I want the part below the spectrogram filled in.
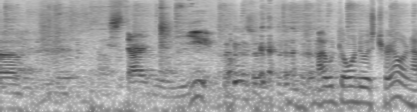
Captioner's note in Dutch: lacht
